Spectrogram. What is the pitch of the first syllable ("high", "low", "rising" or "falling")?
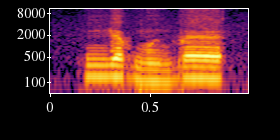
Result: high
